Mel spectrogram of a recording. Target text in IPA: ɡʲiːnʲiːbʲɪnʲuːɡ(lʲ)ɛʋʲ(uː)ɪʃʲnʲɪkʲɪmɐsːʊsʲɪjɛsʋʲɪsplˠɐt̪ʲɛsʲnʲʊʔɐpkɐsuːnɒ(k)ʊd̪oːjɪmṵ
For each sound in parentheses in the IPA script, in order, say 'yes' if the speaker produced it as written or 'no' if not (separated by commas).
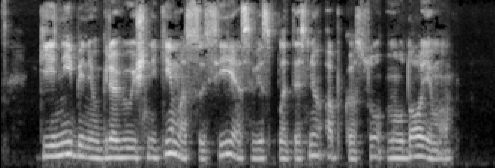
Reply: no, yes, no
